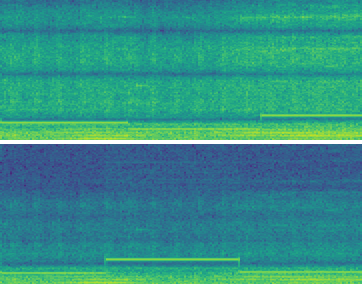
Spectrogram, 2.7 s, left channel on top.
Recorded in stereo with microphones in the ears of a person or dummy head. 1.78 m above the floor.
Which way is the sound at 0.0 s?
75° left (ahead or behind).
